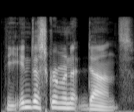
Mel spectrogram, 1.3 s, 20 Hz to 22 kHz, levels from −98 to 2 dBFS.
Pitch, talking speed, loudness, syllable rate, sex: 155 Hz, 135 wpm, -15 LUFS, 7.3 syllables/s, male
